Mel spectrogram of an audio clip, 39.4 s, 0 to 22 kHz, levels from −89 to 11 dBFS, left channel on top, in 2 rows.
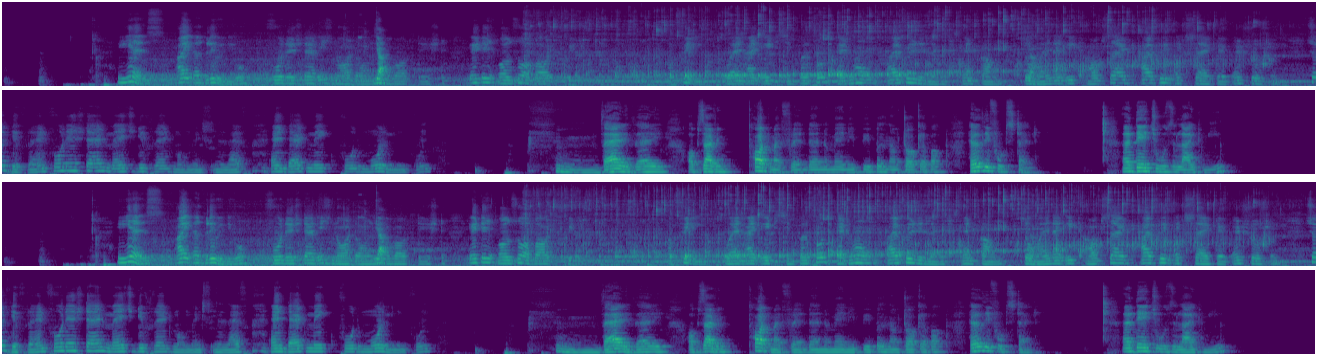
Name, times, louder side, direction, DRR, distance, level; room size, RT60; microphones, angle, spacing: voice 1, 1.4-3.7 4.0-8.8 10.0-10.6 10.8-15.0 15.3-24.5 24.8-26.1, right 4 dB, 85° right, 4 dB, 0.4 m, -39 dB
Boiling, 1.9-19.9, equal, 15° right, 0.4 m, -44 dB
voice 2, 28.0-30.6 30.9-35.2 36.3-38.0, left 2 dB, 70° left, 4 dB, 0.8 m, -34 dB
5.2 x 2.9 x 2.3 m, 0.38 s
head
